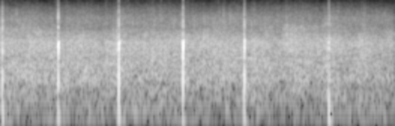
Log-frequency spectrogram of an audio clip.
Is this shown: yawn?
no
